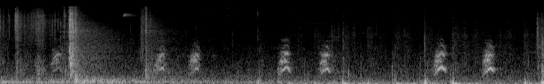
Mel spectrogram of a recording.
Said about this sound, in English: Shut up, you stupid dog!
